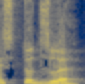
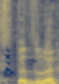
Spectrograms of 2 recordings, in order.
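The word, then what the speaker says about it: Stützle: Oui, mais nous autres, on m'a appris Stoudzle. Fait que, bon, on va y aller avec Stoudzle.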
